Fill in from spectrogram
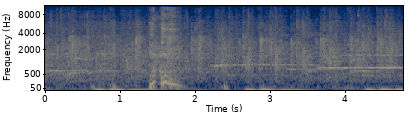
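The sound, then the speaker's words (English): A crowd at a worship service claps steadily, a dense wash of many hands patting at once, while a faint sustained tone hums underneath and a brief louder burst rises partway through. “I'm going to clap my hands till my hands is red.”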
